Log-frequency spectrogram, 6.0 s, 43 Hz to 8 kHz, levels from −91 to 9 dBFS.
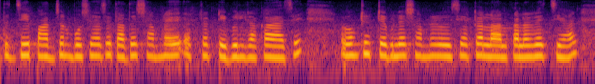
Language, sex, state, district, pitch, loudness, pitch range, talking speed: Bengali, female, Karnataka, Bangalore, 250 Hz, -14 LUFS, 240-255 Hz, 190 wpm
